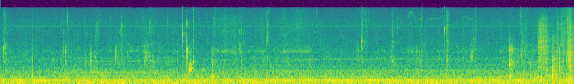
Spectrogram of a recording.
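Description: A person chewing a mouthful of panko-crusted chicken with the mouth closed: faint, scattered mouth clicks over a steady low hum.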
